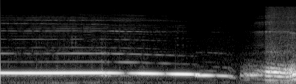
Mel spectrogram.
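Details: Kept puter pelung dove, a national champion competition bird, giving one drawn-out steady hum-like coo of about two seconds that slowly falls in pitch, then a short rougher burst at the end.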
